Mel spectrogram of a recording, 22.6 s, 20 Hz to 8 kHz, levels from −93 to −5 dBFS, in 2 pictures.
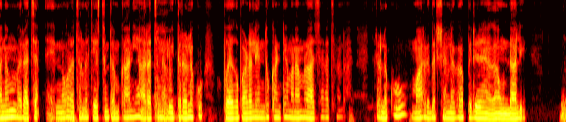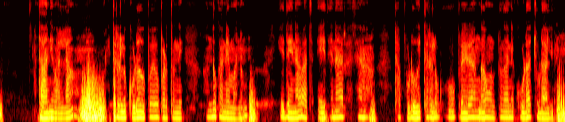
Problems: background sounds at intervals, background conversations at intervals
